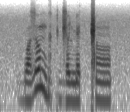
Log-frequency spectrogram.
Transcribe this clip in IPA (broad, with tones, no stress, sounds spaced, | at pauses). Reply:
b ɔ˩ z o˥ ŋ ɡ y˩ k d͡ʒ ɔ˩ ʎ ɳ e˩ k ǁ õ˩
